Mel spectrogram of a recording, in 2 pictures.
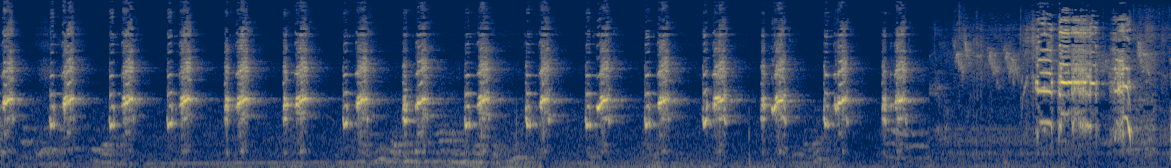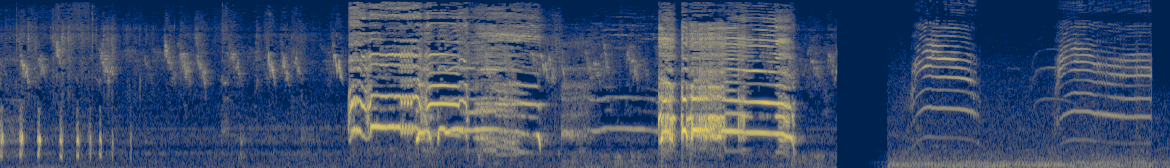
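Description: Helmeted guinea fowl giving a long run of harsh, evenly spaced calls, about two a second, for the first eleven seconds. Then a rooster crows three times. Near the end a cat meows twice.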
